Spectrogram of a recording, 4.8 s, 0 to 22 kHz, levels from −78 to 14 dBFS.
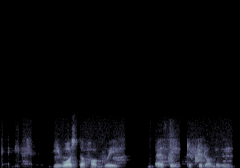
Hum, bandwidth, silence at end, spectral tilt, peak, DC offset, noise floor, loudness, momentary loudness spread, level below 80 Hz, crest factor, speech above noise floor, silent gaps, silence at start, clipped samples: none; 7 kHz; 0.15 s; -1.5 dB/octave; -4 dBFS; under 0.1%; -51 dBFS; -25 LUFS; 21 LU; -76 dBFS; 22 dB; 26 dB; none; 0.3 s; under 0.1%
